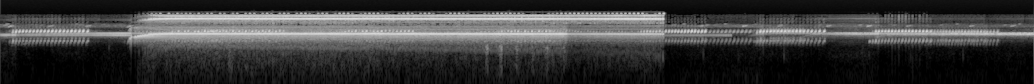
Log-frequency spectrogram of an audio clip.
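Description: An American toad gives a long, steady, high musical trill lasting about eight seconds.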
